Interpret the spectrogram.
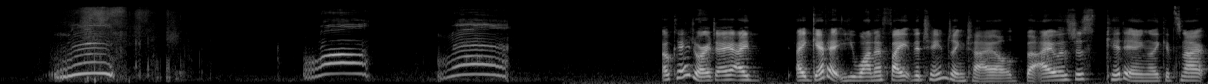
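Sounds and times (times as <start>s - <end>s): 
cat meowing: 0.5s - 1.2s, 3.0s - 3.8s, 4.4s - 5.2s
speech: 6.6s - 12.0s.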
